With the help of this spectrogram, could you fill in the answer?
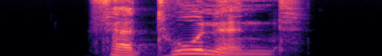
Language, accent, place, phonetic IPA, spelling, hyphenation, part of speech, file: German, Germany, Berlin, [fɛɐ̯ˈtoːnənt], vertonend, ver‧to‧nend, verb, De-vertonend.ogg
- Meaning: present participle of vertonen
